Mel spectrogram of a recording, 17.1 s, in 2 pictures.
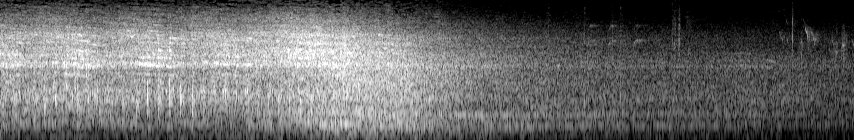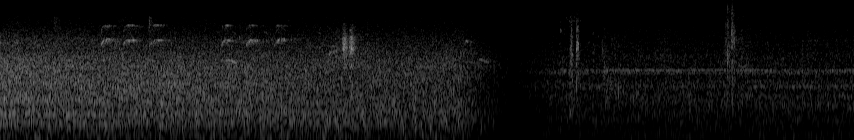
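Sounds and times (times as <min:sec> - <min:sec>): passing train running noise: 0:00.0 - 0:10.9.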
